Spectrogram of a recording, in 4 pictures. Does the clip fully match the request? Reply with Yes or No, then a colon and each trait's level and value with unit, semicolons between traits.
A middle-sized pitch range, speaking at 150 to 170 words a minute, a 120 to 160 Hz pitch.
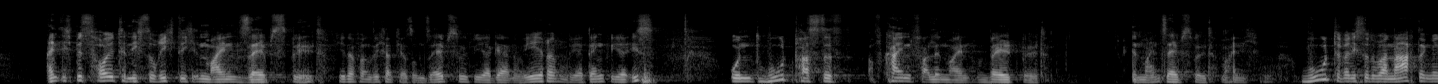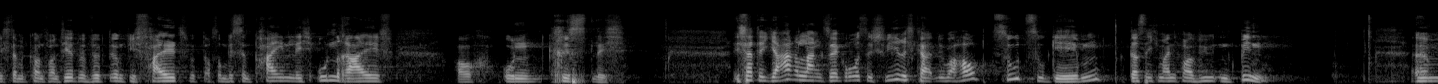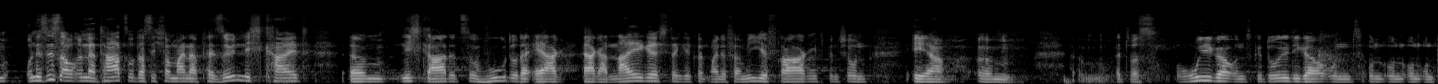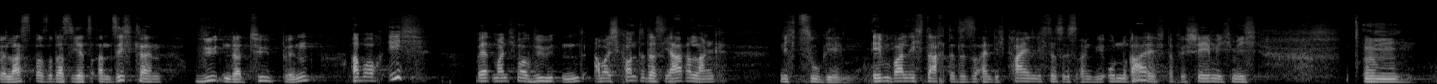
Yes: average, 3.5 semitones; average, 165 wpm; medium, 140 Hz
